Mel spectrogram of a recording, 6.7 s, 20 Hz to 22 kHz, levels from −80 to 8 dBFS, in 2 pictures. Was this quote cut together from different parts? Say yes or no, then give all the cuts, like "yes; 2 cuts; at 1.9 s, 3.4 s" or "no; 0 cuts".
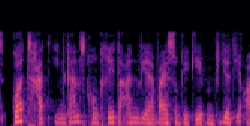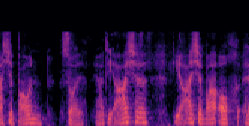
yes; 1 cut; at 4.5 s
